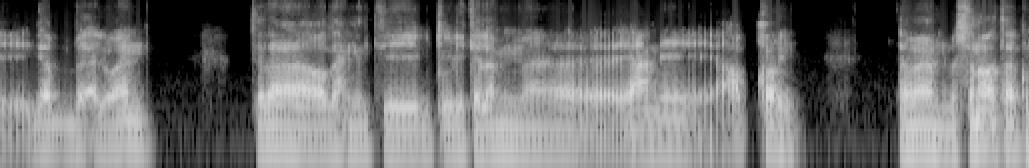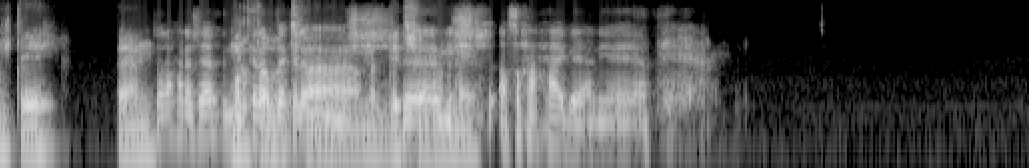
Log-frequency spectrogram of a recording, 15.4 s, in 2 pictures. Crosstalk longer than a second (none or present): present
